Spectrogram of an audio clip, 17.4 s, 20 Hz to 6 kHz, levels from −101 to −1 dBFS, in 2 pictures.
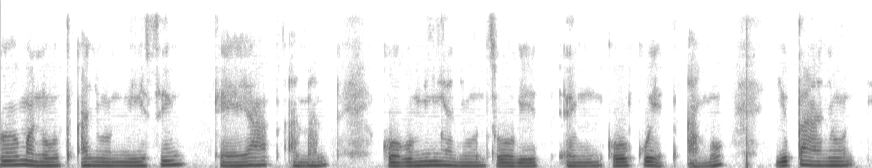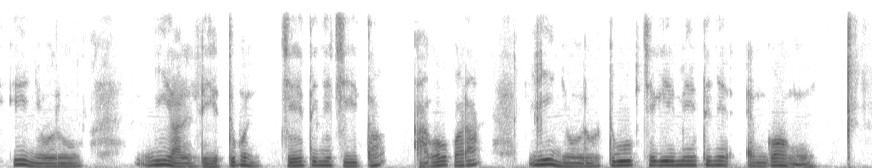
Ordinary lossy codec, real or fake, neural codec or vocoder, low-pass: none; fake; codec, 16 kHz, 4 kbps, FunCodec, trained on LibriTTS, 50 frames a second; 5.4 kHz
